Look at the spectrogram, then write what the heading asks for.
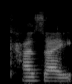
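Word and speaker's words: Kiese: But so here's I'm always mispronouncing Yeah. Mr. Lehman's first name. He was just on David Young's podcast. And it was like Kazai. It was not what I Yeah. expected.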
